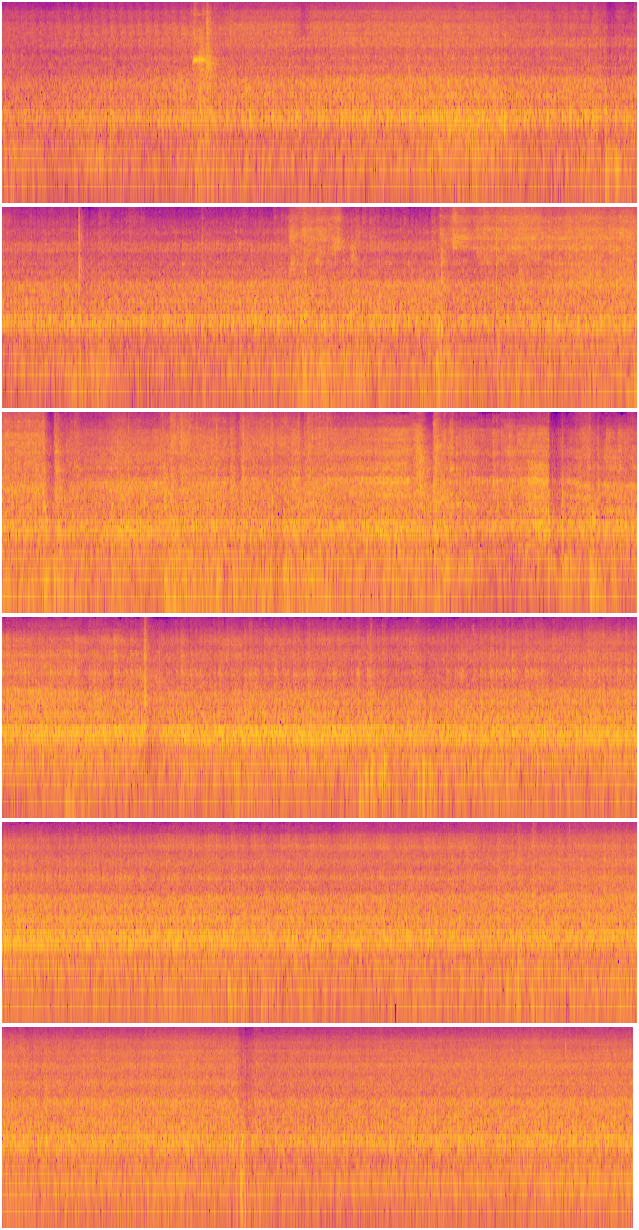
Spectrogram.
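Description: E-Z Pack rear-loader garbage truck's diesel engine running steadily, with a sustained whine that grows louder around the middle. Scattered knocks and clatter come as wheeled carts are handled and tipped into the rear hopper.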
